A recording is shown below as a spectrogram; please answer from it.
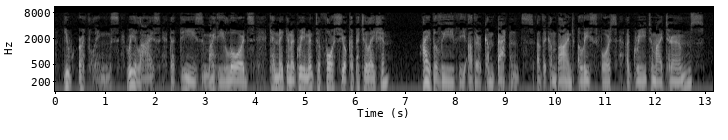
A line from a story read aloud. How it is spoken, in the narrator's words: Seeing his indecision, Lord Slime said with a harsh, acid hiss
